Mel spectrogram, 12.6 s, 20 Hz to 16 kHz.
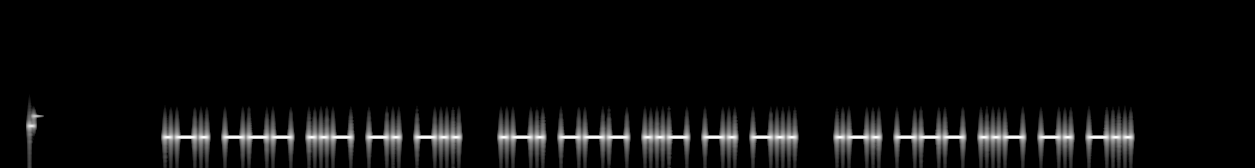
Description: Morse code, heard as a keyed tone, about 20 wpm, 700 Hz. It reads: ROUND ROUND ROUND
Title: Top 500 Words Repeated 20wpm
